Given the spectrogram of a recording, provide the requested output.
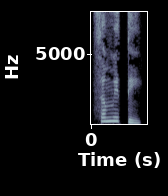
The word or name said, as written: ಸಂವಾದ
